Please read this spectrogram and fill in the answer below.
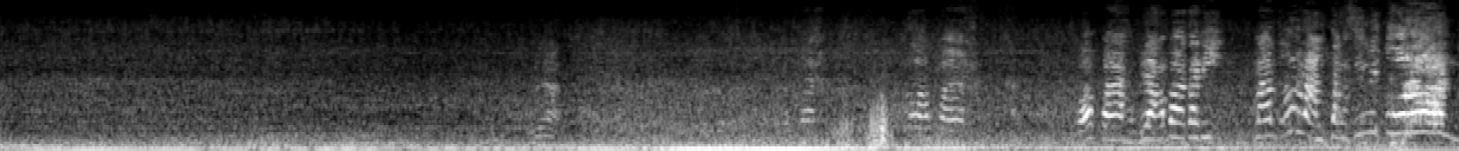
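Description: Low, steady rumble of a car engine and road traffic heard from inside a car cabin, swelling around the middle. Men's voices break in during the second half.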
